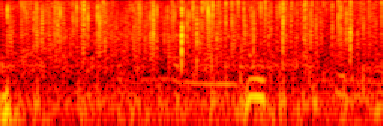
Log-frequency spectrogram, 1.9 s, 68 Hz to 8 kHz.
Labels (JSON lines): {"label": "biophony, cascading saw", "recorder": "SoundTrap 600 or HydroMoth"}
